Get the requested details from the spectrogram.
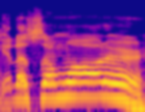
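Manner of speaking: very loud, very high, drawn-out hollering. Retelling how students called to the football players: imitating someone yelling. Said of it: "yelling at the football players".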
